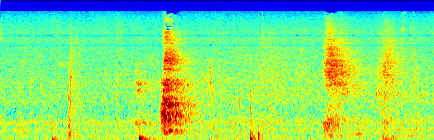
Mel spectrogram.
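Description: Handling sounds at a lectern: a few dull knocks and two brief rustling swishes, like paper or book pages being shifted, about a second and a half and about three seconds in.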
